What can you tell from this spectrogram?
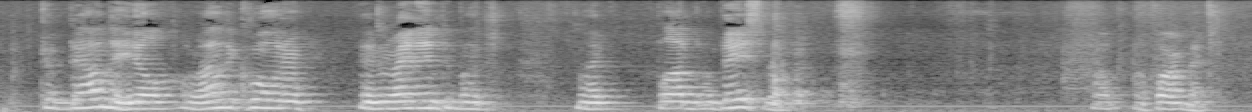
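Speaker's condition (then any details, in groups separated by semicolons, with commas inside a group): Parkinson's; trouble in the throat while speaking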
